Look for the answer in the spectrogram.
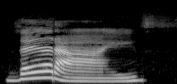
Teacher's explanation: o that, aí ganhou o rarara no T, e o I've, parando o som no V, já que o E não é pronunciado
